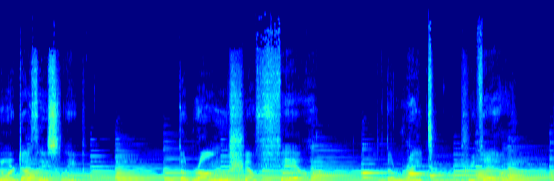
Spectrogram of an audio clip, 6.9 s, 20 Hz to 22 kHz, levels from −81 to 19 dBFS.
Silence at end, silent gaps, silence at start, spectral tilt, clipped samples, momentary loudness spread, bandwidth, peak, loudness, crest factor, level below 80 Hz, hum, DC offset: 0 s; none; 0 s; -6 dB/octave; under 0.1%; 6 LU; 19.5 kHz; -8 dBFS; -27 LUFS; 18 dB; -58 dBFS; none; under 0.1%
